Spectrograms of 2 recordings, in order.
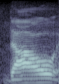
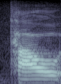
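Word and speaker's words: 道: the da ta AO pronounced Dao in the Mandarin dialect Tao in the changhai dialect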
